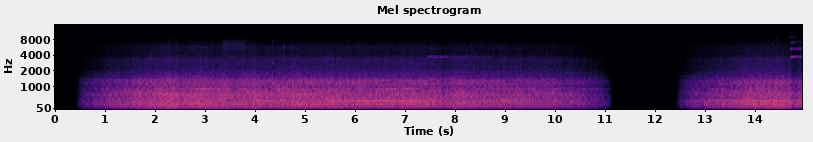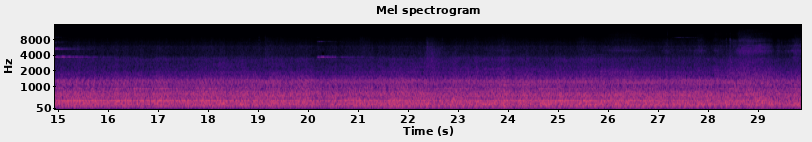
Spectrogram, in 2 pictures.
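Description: A train engine idles with a loud, steady hum in a large echoing hall.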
